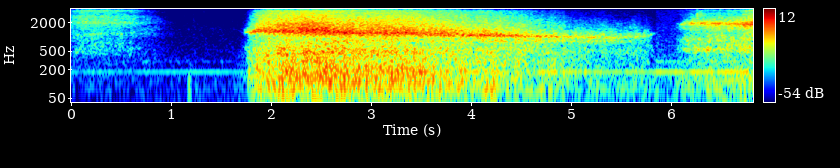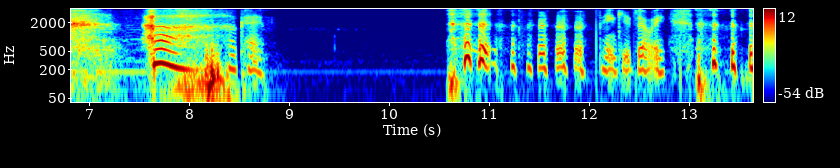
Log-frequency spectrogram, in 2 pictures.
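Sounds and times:
deep breath: 0.0 - 1.0, 1.7 - 8.4
speech: 8.4 - 8.9, 10.9 - 13.4.

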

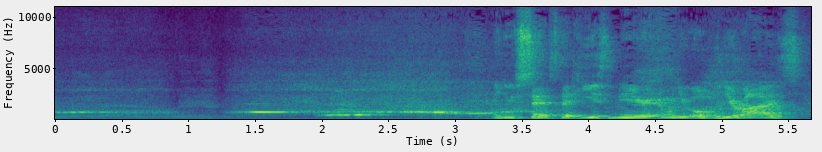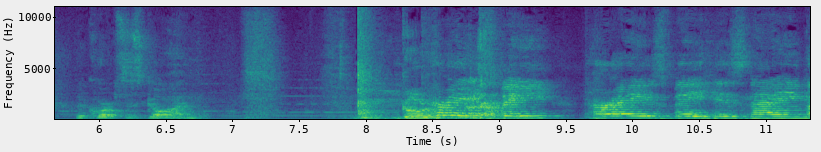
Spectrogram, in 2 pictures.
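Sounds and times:
wind whistling: 0.0 - 4.8
speech: 3.3 - 6.9, 7.9 - 11.3.

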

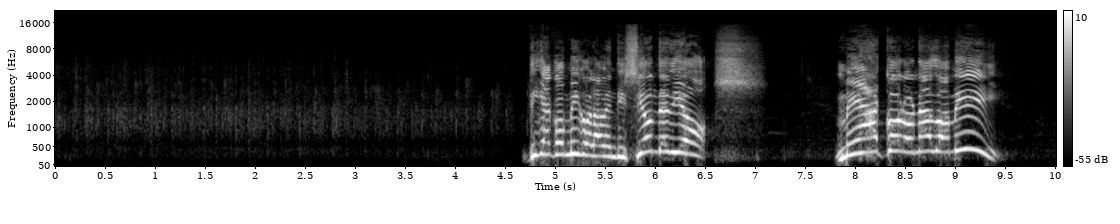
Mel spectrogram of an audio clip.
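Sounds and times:
crowd applauding during a Christian sermon: 0.0 - 5.6
speech: 4.7 - 7.0, 7.8 - 9.5.

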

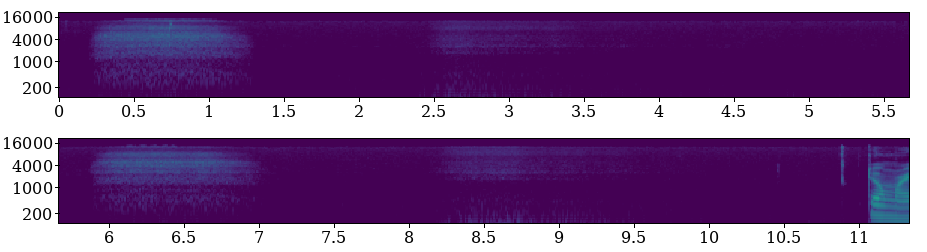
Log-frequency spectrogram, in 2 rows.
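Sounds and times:
slow deep breathing: 0.0 - 1.4, 2.3 - 7.2, 8.1 - 10.4
speech: 11.1 - 11.3.

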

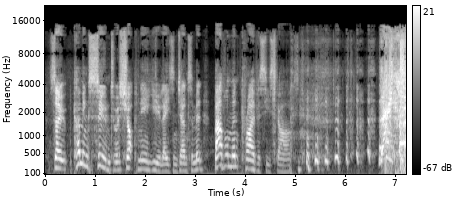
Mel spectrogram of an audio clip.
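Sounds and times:
speech: 0.1 - 7.2
laughter: 4.9 - 7.0
person sneezing: 6.6 - 7.2.

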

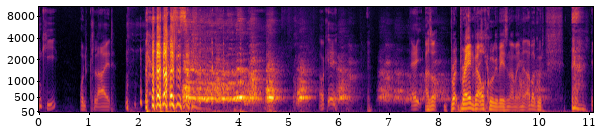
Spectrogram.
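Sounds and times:
speech: 0.0 - 4.8, 5.6 - 6.4, 7.4 - 11.0
laughter: 1.8 - 4.6
dogs howling in a chorus: 2.6 - 10.2.

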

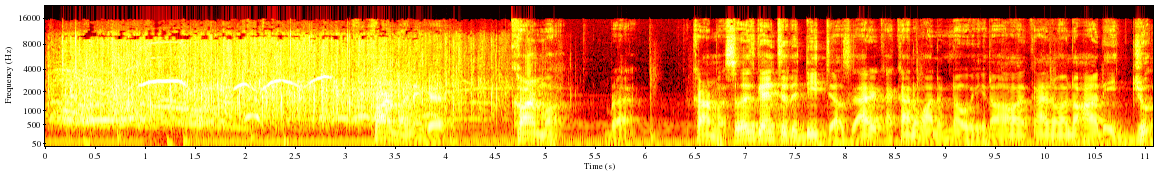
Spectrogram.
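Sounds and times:
crowd applause and cheering: 0.0 - 4.9
high whistles from a crowd: 0.7 - 3.2
speech: 3.3 - 11.0.

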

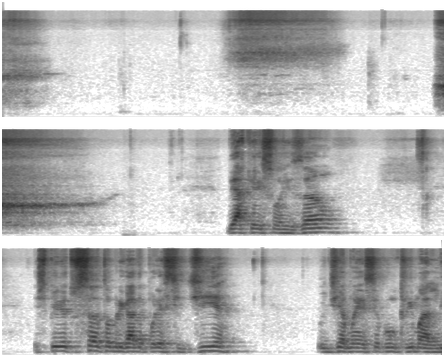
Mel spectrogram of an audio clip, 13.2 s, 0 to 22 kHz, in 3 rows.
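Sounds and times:
deep breathing during a guided breathing exercise: 0.0 - 0.7, 2.2 - 3.5, 4.3 - 6.7
speech: 6.7 - 7.9, 8.6 - 11.3, 12.0 - 13.2.

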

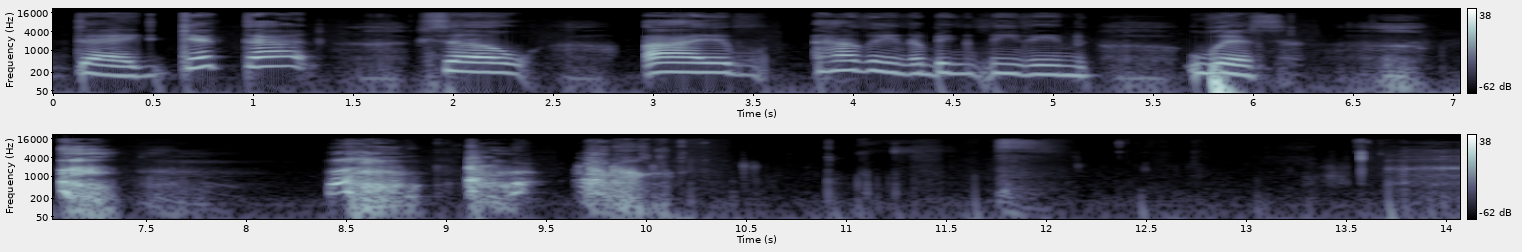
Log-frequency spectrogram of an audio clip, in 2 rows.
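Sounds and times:
speech: 0.2 - 7.7, 8.4 - 10.2
exhausted person having a coughing fit: 7.1 - 7.8, 8.5 - 10.0.

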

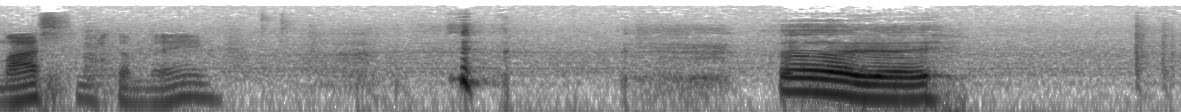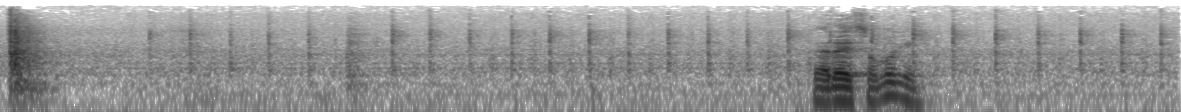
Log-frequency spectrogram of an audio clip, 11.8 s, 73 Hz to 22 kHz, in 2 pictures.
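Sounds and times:
speech: 0.0 - 1.2, 3.9 - 4.8, 10.0 - 10.6
computer keyboard typing: 6.6 - 11.7.

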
